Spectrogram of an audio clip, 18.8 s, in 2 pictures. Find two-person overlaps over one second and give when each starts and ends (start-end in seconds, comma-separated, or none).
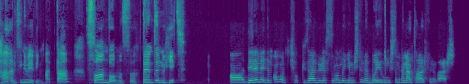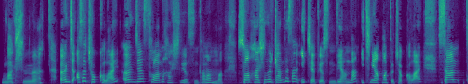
none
